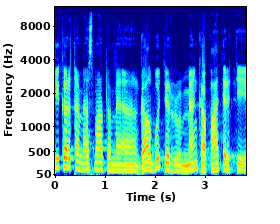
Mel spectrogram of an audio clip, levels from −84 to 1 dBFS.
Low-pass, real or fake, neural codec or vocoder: 10.8 kHz; real; none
